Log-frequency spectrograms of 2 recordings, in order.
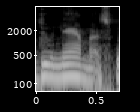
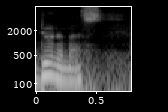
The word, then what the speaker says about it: dunamis: One is pronounced dunamis. We call it dunamis. Dunamis.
